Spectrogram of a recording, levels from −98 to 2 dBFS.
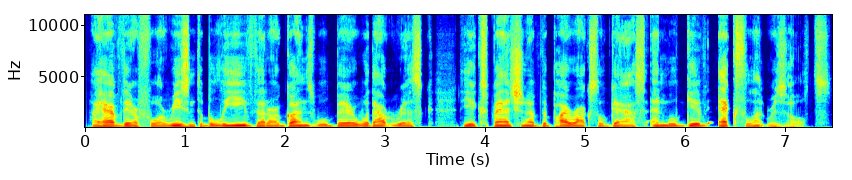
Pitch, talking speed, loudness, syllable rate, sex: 115 Hz, 195 wpm, -17 LUFS, 5.6 syllables/s, male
